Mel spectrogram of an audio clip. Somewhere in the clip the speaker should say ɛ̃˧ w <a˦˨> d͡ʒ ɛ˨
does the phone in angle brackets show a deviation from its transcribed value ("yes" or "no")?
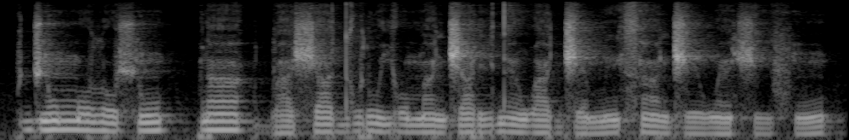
yes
